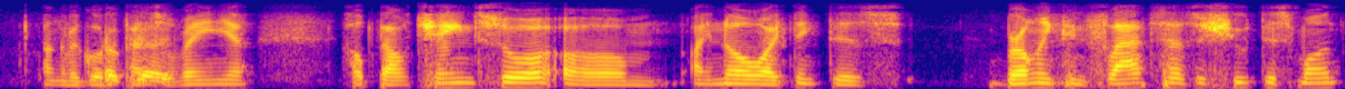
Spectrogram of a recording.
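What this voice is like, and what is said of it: Brooklyn New York accent. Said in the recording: “your accent is Queens ... It's actually really a Brooklyn accent. ... I started to talk like Ed Norton.”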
